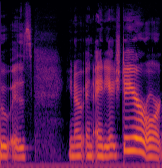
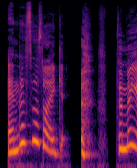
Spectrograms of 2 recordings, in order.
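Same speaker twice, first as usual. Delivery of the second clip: laughing, pitched up high and louder; 7 semitones higher, 5 dB louder than usual. Real, not acted. To listeners about her partner, laughing exasperation. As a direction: laugh through it, still amazed at him.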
